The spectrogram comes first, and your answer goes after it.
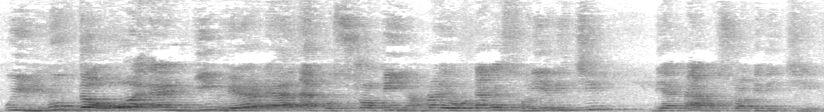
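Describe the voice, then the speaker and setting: High-voiced woman teaching grammar in an echoey room. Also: darkish tone. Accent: Bengali. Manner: slows down and stretches English example words, fast in Bengali; asks checking questions like "okay?" and "is that clear?". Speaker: school English teacher. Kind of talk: grammar lesson mixing Bengali and English. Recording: echoey room, voice far from the mic.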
